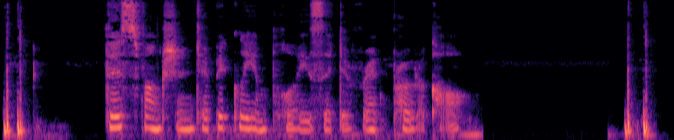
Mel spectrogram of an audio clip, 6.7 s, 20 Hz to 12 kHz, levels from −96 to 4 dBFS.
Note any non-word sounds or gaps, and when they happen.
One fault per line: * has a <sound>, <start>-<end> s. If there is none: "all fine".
all fine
